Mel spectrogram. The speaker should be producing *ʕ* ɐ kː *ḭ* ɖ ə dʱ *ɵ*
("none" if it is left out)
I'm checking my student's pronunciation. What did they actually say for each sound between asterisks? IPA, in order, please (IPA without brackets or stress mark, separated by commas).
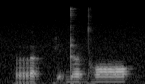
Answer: r, ḭ, ɔ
